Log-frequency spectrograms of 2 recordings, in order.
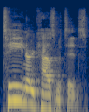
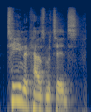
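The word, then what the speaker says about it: ctenochasmatids: called the tinochasmatids c-t-e-n-o-c-h-a-s-m-a-t-i-d-s t-no casmitids but spelt with the silent c see i'm just going to think of a lady called tina now tina tino tina casmatids and pterodactylus is one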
